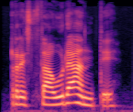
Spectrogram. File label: "restaurante", spanish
